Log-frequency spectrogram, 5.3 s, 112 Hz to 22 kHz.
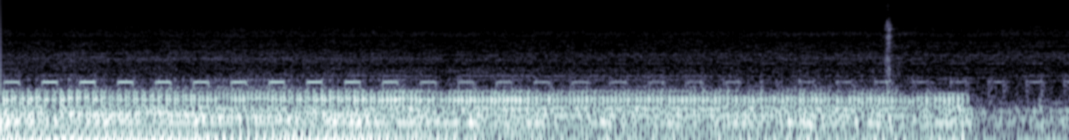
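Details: BMW E39 540 V8 idling in R or D: deep steady knock about four beats a second over heavy low rumble, with vibration at standstill.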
